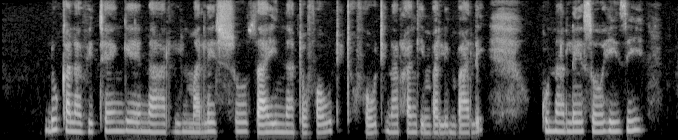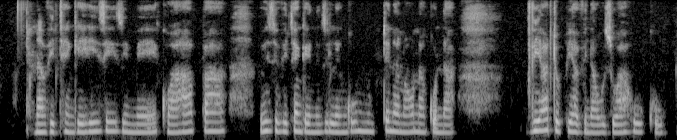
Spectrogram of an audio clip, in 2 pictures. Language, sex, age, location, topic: Swahili, female, 18-24, Kisumu, finance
